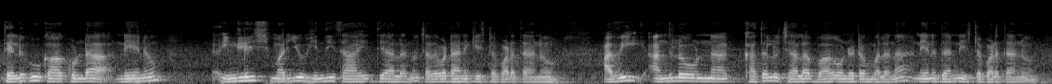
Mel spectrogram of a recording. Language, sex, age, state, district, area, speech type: Telugu, male, 30-45, Telangana, Hyderabad, urban, spontaneous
